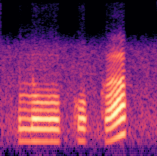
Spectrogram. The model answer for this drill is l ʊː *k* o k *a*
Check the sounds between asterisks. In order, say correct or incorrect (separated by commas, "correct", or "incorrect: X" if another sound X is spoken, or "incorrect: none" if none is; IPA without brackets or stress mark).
correct, incorrect: ɐ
